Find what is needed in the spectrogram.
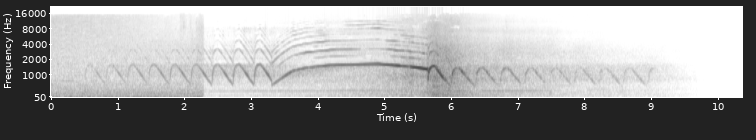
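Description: A siren sounding in quick rising-and-falling sweeps, then one long drawn-out rise and fall, interrupted by a short loud blast, then quick sweeps again that fade away about nine seconds in. A noisy bed under the opening cuts off about two seconds in.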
